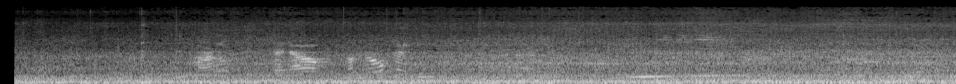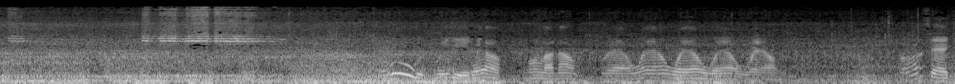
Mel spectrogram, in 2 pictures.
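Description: Steady low wind noise on the microphone and road traffic noise while riding an electric scooter through city streets. A brief high horn beep sounds about eleven seconds in, and a voice talks near the end.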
